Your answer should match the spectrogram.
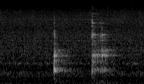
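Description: A spoon scrapes along the inside edge of a mushroom cap above a cutting board, giving a few short, soft scratches over quiet background hiss.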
